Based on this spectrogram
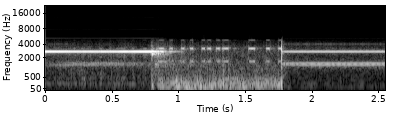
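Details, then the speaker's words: Lost-model locator beeper plugged between the rudder servo and receiver of an RC plane, sounding after 60 seconds without servo movement while the battery stays connected: a loud, steady high-pitched tone cuts out briefly under handling clatter, then returns; moving the rudder stops it. "as long as the battery's plugged in still you'll be able to hear that loud beep"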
